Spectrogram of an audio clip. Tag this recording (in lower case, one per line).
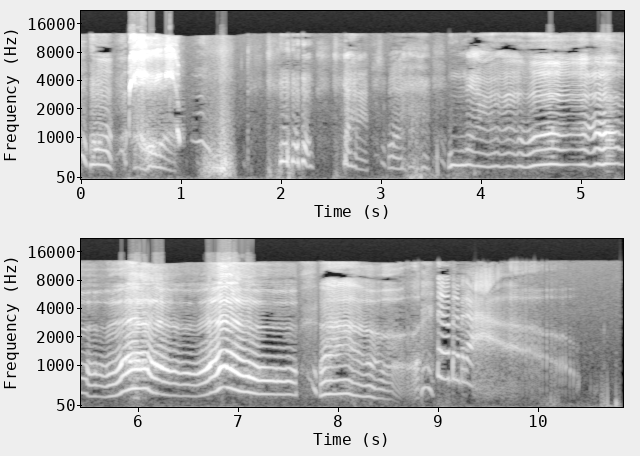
sound effect
laughter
